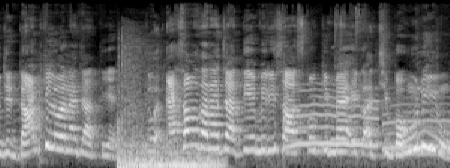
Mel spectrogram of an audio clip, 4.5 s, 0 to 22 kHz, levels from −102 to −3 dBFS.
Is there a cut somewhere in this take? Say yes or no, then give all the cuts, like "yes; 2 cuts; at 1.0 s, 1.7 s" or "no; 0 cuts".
no; 0 cuts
